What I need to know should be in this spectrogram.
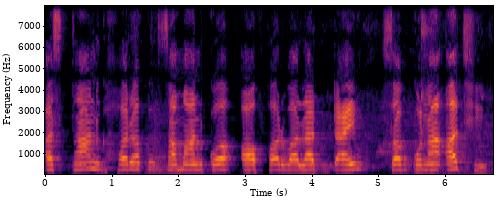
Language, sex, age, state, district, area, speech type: Maithili, female, 45-60, Bihar, Madhubani, rural, read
